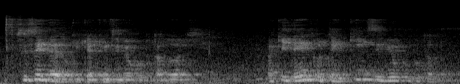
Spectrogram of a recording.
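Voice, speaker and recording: A man gives a joking, teasing lecture to an audience of students and parents. His fairly high voice swings widely in pitch as he tells his stories. The sound is very echoey and distant, as if caught from far back in a large hall. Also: fairly quick, a little hiss or hum. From Italy. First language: Italian. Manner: joking, teasing, lively storytelling.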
